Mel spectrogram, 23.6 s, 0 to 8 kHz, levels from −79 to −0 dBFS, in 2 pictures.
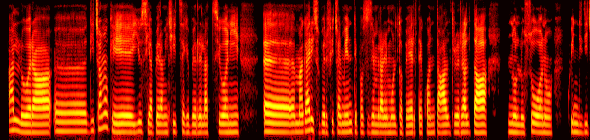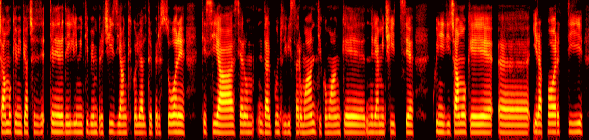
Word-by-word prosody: Allora, 175 -5 +4
uhm, 195 0 -2
diciamo 250 +9 -2
che 220 -6 -5
io, 180 +1 +3
sia 175 -1 0
per 175 +2 -3
amicizia 175 +2 -3
che 175 0 -7
per 170 0 -4
relazioni, 175 +1 -1 0.5
ehm, 180 -2 +4
magari 205 +5 +2
superficialmente 185 0 -2
posso 175 -1 -6
sembrare 170 -1 -1
molto 170 0 -5
aperta 165 +1 -4
e - - -4
quant'altro, 170 +1 -1
in 175 - +1
realtà 175 -1 +5 0.4
non 175 -2 -3
lo 165 -1 -5
sono. 175 -2 0 0.3
Quindi, 180 -3 -7
diciamo 180 +1 0
che 180 +1 -5
mi 175 - -4
piace 175 0 -2
se 180 - -6
tenere 180 -1 +1
dei 175 0 -2
limiti 180 +1 -6
ben 175 0 -5
precisi 175 +1 -3
anche 170 0 -2
con 170 - -6
le 170 - -1
altre 170 0 -5
persone, 175 +1 +2 0.3
che 185 - -8
sia 165 -1 +6
sia 180 +3 -2
run 175 -1 -3
dal 175 -3 -2
punto 180 +1 -10
di 170 - -10
vista 175 0 -2
romantico, 175 0 -2
ma 165 0 -2
anche 170 0 0
nelle 175 0 -4
amicizie. 170 0 +1 0.3
Quindi, 180 -2 -2
diciamo 175 +1 +3
che, 170 0 +3
uhm, 165 -1 -1
i 190 - -2
rapporti 180 0 -1
175 Hz, 155 wpm, -23 LUFS, 170-180 Hz, 0.5 s, sia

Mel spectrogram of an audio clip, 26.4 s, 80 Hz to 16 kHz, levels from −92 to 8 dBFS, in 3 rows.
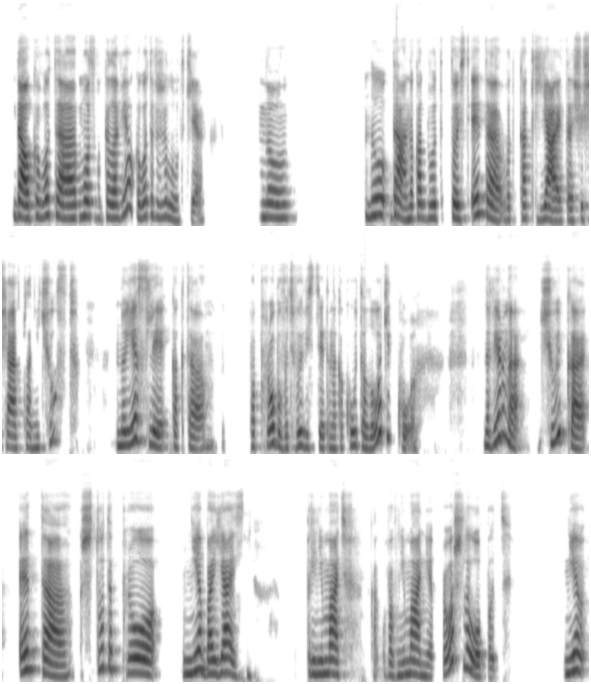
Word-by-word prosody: Да, 235 -3 +9
у 210 - -8
кого-то, 235 -3 +2
а, - - -4
мозг 240 0 -1
в 235 - -17
голове, 230 - -1
у 395 - -1
кого-то 235 0 -4
в 235 - -13
желудке. 220 - -8 0.8
Ну 220 -1 -4 1.1
Ну 260 +2 0
да, 235 -6 +3
ну, 205 +1 -3
как 225 0 0
бы 215 0 -6
вот, 220 0 -3
то 225 - +3
есть 210 0 -2
это, 240 -10 +2
вот 190 -1 -11
как 210 -1 -5
я 185 -2 +4
это 175 +1 -8
ощущаю 195 +1 -1
в 190 - -25
плане 190 -1 -8
чувств. 295 - -11 0.5
Но 225 +1 -1
если 235 - +1
как-то 185 -3 -4 0.6
попробовать 210 -2 -1
вывести 205 -2 -3
это 185 +1 -8
на 180 - -7
какую-то 205 +2 -4
логику, 355 - -1 1.0
наверно, 270 - +1 0.2
чуйка- 415 +11 +2 0.2
это 225 -10 +4
что-то 310 +1 -3
про 235 -7 +3 0.3
не 225 +7 +2
боязнь 220 -6 +2 0.8
принимать, 220 -1 +1 0.3
как - - -17
во 195 -1 -6
внимание 195 -2 0
прошлый 345 - +2
опыт, 315 - 0 1.0
не 250 +5 +3
220 Hz, 120 wpm, -24 LUFS, 200-250 Hz, 1.1 s, Да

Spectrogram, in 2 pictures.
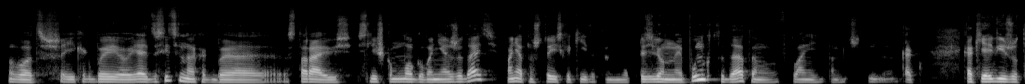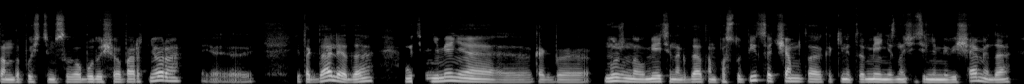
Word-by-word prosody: Вот, 110 -4 0
что - - -5
и 115 - 0
как 120 +1 -8
бы 120 0 +3 0.3
я, 125 0 +5
действительно, 140 - 0
как 110 -3 -8
бы, 110 +1 +1
а, 105 -1 -1
э, - - -13
стараюсь 110 -4 +1
слишком 125 -1 -3
многого 120 -2 +1
не 115 0 +2
ожидать. 200 - 0
Понятно, 130 -2 0
что 115 +4 -2
есть 120 -1 0
какие-то 115 0 -7
там 110 -2 -7
определенные 120 -1 +2
пункты, 220 - +4
да, 120 +6 +4
там, 110 -6 -6
в 125 - -31
плане, 110 -2 -5
там, 110 +1 -14
ч - - -16
м, 125 0 -13
как - - -5 0.5
как - - +1
я 130 -1 +8
вижу, 130 -3 +4
там, 115 -2 -1
допустим, 115 0 -5
своего 115 0 -1
будущего 120 0 0
партнера, 160 +7 0 0.2
э, 60 -1 -14 0.4
и - - -10
так 115 -2 -3
далее, 185 - +4
да. 130 +9 0 0.3
Но 140 - -1
тем 140 0 -9
не 140 - +4
менее, 120 -10 0
э, - - -15
как 110 -2 -7
бы 105 0 -6
нужно 140 -4 +2
уметь 130 +1 +2
иногда, 115 +2 0
там, 115 -1 -4
поступиться 130 - -3
чем-то, 135 -5 0
какими-то 115 0 -4
менее 120 -2 +4
значительными 115 -1 +1
вещами, 135 +7 -1
да. 115 +3 0
120 Hz, 180 wpm, -23 LUFS, 115-130 Hz, 0.5 s, я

